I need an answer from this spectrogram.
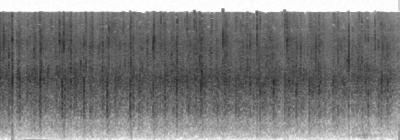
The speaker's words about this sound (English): Let's all stand. If the word of God helped you today, give God a big hand clap and a big shout. That's not big enough. If God's word helped you today, give a big hand clap and a big shout.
